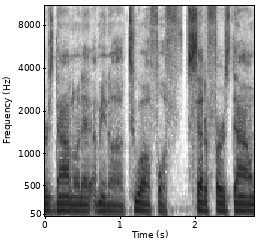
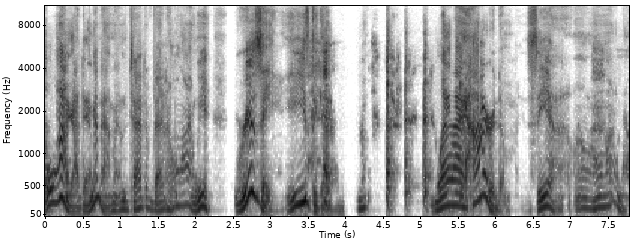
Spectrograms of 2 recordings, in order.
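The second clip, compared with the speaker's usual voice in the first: rough, raspy put-on character voice, pitched up; 6 semitones higher than usual. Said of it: "I got the rest the raspy part".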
